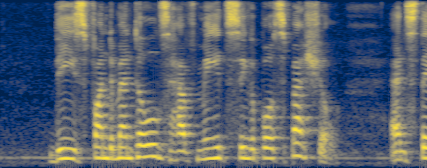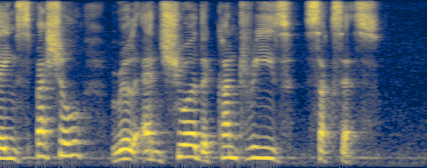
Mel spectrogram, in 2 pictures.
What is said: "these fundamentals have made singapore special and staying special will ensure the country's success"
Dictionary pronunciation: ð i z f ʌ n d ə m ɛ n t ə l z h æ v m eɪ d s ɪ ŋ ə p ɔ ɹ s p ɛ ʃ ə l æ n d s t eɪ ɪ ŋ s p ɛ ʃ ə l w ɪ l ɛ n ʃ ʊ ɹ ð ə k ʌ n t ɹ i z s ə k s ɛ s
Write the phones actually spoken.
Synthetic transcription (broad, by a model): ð i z f ʌ n d ə m ɛ n t ə l z h æ v m eɪ d s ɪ ŋ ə p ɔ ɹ s p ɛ ʃ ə l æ n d s t eɪ ɪ ŋ s p ɛ ʃ ə l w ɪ l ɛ n ʃ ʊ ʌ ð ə k ʌ n t ɹ i z s ə k s ɛ s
